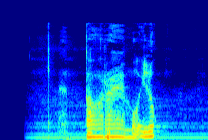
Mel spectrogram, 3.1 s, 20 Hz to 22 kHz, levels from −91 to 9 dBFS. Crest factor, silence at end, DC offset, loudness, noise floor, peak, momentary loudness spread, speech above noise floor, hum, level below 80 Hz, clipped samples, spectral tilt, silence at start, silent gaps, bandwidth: 18 dB; 0.75 s; under 0.1%; -25 LUFS; -49 dBFS; -8 dBFS; 22 LU; 26 dB; none; -42 dBFS; under 0.1%; -8 dB/octave; 0.6 s; none; 11 kHz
